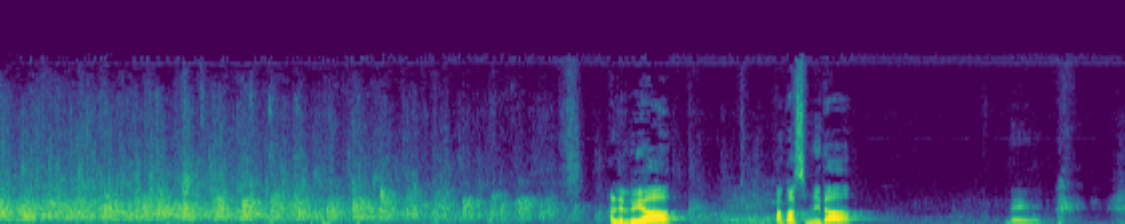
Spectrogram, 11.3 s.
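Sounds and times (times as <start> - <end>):
audience applause: 0.0 - 8.0
speech: 6.1 - 6.8, 7.8 - 8.6.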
